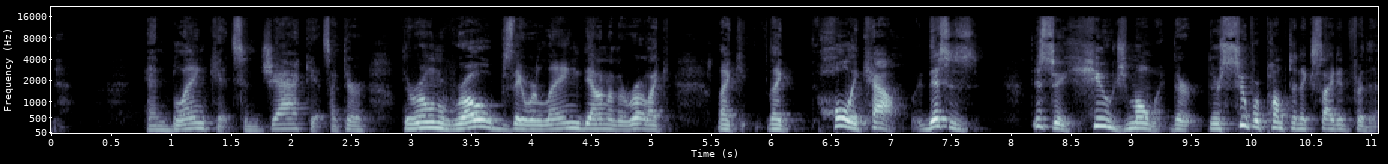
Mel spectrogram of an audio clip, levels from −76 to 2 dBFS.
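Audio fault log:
No audible faults anywhere in this speech recording.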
